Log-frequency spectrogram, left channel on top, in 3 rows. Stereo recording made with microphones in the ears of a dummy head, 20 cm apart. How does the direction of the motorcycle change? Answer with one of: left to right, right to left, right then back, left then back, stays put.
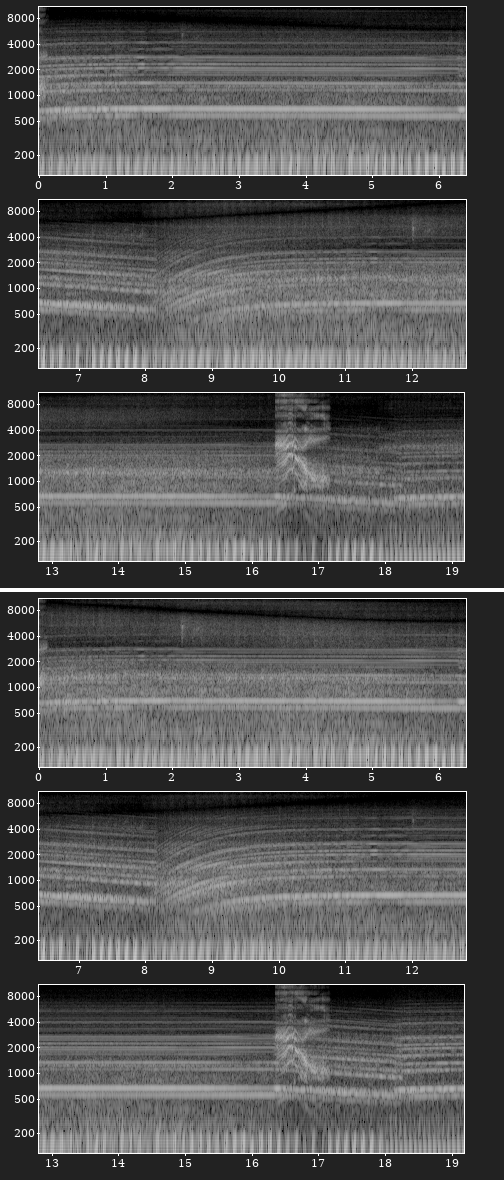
right to left.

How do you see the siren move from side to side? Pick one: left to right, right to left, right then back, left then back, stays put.
left to right.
